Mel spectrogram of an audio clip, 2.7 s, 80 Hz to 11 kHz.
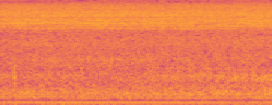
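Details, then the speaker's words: Chevy Tahoe with code P0128 and an erratic coolant temperature sensor reading: steady whooshing roar of the radiator fan still running with the engine off while the sensor is being replaced. The fan shut off afterward. "The fan is still running. So, I get to finish the job with the fan still running."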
